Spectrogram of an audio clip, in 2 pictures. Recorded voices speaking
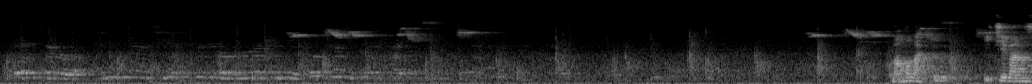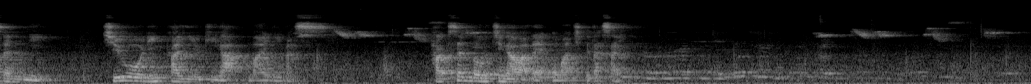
0.1 5.6, 8.8 13.8, 14.6 20.6

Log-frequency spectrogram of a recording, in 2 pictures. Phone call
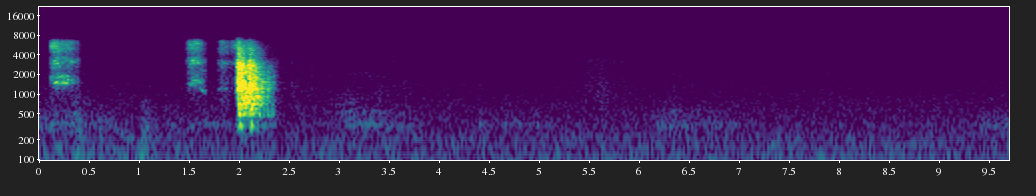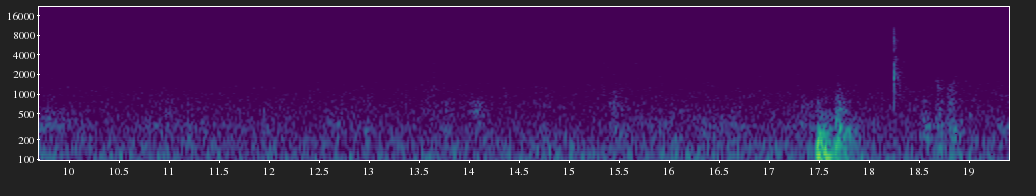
1.5 2.4

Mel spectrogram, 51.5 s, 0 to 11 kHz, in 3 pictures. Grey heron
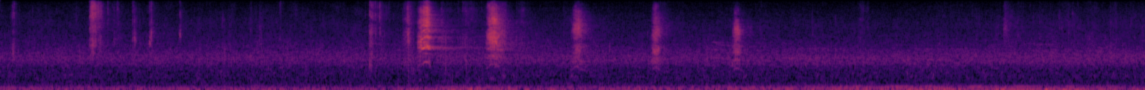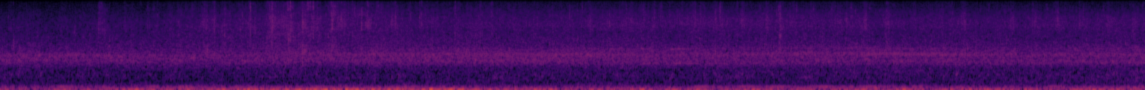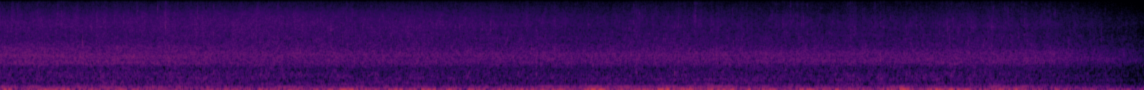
6.1 11.4

